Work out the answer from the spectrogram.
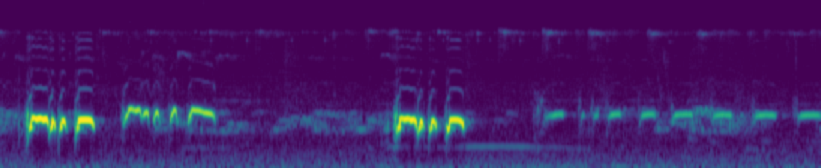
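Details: Zebra dove, a local bird with a big 'kung' sound, singing to stir other doves: loud rolling coos about every three seconds, between runs of soft rapid cooing notes from nearby doves.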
